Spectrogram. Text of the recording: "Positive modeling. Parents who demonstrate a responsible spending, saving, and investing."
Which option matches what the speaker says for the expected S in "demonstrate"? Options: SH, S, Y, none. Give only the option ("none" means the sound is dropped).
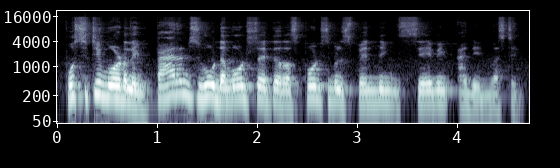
none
